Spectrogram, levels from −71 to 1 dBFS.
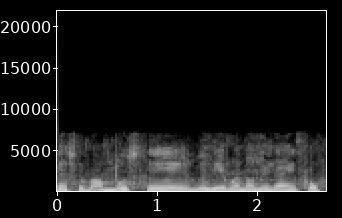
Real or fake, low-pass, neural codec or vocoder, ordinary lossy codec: fake; 7.2 kHz; codec, 16 kHz, 4 kbps, X-Codec, WavLM features, trained on Multilingual LibriSpeech; none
